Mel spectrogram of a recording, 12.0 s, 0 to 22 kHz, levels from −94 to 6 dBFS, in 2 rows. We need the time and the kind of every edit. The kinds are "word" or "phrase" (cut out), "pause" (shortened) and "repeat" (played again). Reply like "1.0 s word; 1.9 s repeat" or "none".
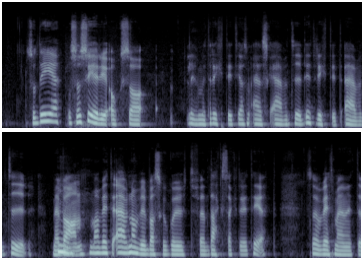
1.0 s pause; 6.6 s pause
